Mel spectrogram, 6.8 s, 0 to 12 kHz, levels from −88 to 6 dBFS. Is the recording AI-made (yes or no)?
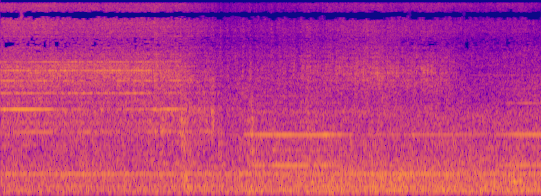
no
